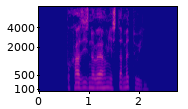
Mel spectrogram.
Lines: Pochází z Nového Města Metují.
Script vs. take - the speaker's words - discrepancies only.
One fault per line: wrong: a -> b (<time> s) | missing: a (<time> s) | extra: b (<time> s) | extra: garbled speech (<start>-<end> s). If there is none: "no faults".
no faults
